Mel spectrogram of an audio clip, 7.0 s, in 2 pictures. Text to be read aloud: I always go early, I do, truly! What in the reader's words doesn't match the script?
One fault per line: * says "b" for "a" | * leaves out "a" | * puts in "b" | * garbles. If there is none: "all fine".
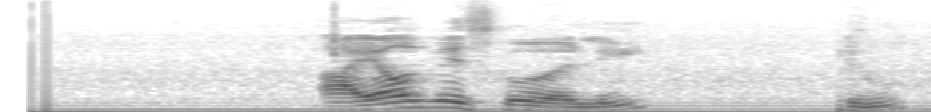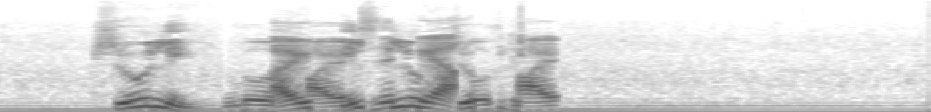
* leaves out "I"
* garbles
